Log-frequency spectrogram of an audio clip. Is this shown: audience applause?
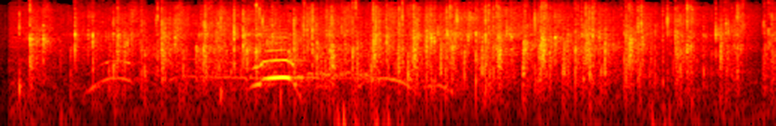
yes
